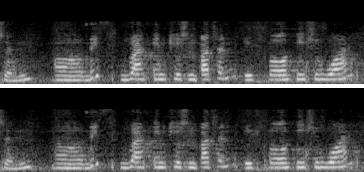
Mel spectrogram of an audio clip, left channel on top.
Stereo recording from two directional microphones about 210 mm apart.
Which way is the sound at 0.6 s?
Centre (ahead or behind).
